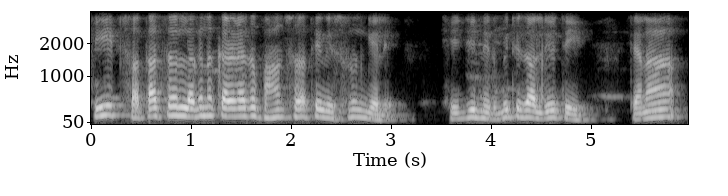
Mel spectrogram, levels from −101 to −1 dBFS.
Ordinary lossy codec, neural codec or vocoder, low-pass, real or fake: Opus, 32 kbps; none; 3.6 kHz; real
